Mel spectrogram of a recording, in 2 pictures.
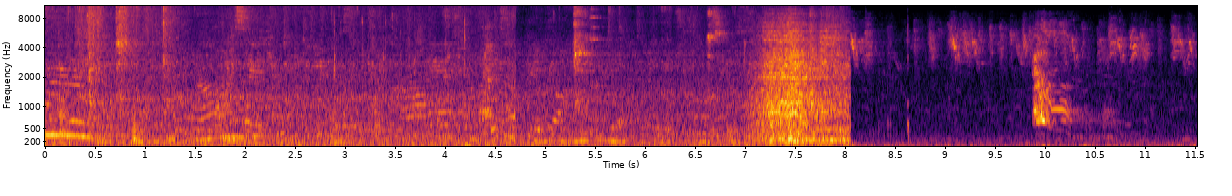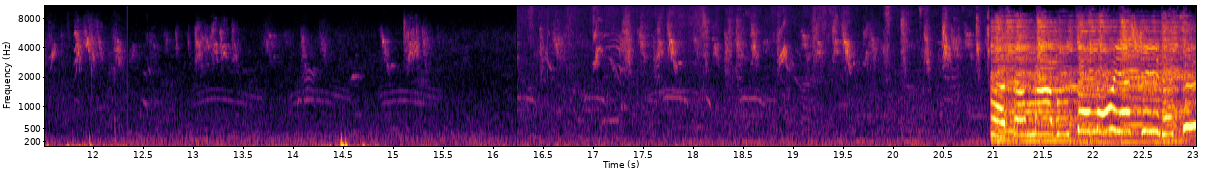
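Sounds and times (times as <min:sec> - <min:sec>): small birds chirping: 0:08.0 - 0:21.0.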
